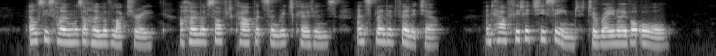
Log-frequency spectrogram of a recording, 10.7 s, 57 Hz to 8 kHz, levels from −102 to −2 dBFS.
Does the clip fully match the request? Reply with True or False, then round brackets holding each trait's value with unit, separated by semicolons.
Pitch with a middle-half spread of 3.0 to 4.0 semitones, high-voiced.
True (3.7 semitones; 195 Hz)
